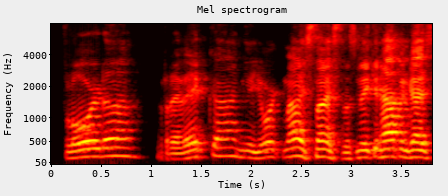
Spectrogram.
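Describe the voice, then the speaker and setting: Against a quiet background, a man speaks in an animated tone. His voice is fairly high-pitched. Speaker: real estate agent and trainer. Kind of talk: online workshop presentation. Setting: video call. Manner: fast.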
